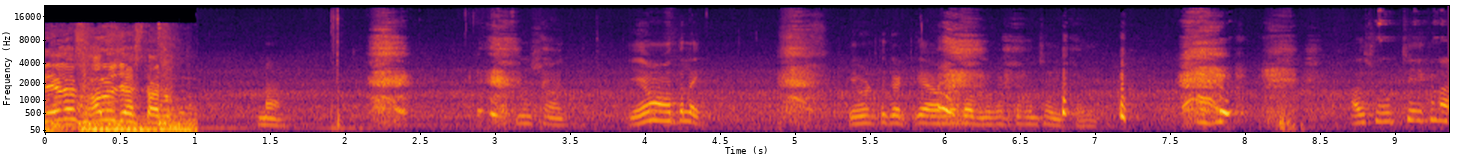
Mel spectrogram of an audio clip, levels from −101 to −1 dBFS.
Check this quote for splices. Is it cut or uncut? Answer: uncut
